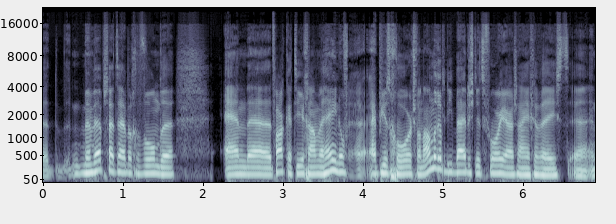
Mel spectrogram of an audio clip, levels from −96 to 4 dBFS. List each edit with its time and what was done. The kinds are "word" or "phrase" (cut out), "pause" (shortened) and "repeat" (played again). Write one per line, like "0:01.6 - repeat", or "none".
0:02.9 - phrase
0:03.8 - word
0:05.0 - word
0:05.4 - word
